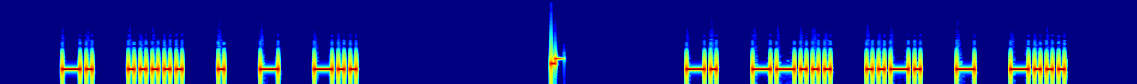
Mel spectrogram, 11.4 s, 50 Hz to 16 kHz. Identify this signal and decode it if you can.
Morse code, heard as a keyed tone, about 20 wpm, spaced as for 14 wpm, 700 Hz. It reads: N5ETD N7FTB
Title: 186 Lesson 30g - Letter b - Call Signs 20wpm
